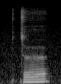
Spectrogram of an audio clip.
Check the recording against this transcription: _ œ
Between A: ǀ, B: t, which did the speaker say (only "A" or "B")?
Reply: B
